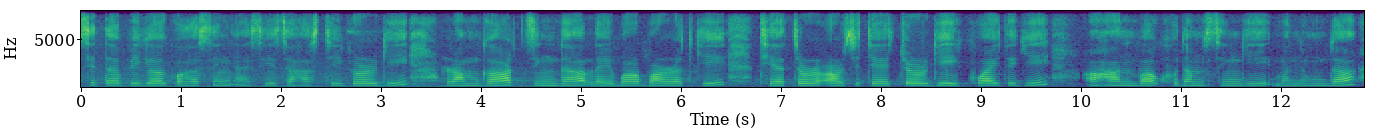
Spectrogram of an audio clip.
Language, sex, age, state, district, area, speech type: Manipuri, female, 30-45, Manipur, Chandel, rural, read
